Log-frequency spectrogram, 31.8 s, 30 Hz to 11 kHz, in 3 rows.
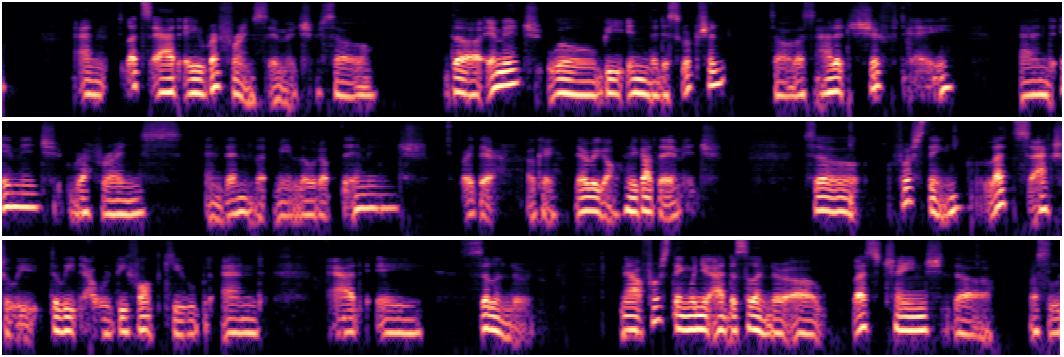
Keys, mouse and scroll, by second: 0.3-1.9 scroll up 6, 1.9-4.6 scroll down 1, 4.6-4.9 scroll down 1, 8.7 shift+a, 15.2-16.1 scroll down 1, 16.1-16.5 scroll down 1, 16.5-17.2 scroll up 7, 17.2-17.8 scroll down 3, 17.8-21.1 middle drag, 21.1 click, 21.9 Delete, 22.2-23.1 middle drag, 23.1-23.4 scroll up 2, 23.7 scroll down 1, 24.1 middle click, 24.3 shift+a.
